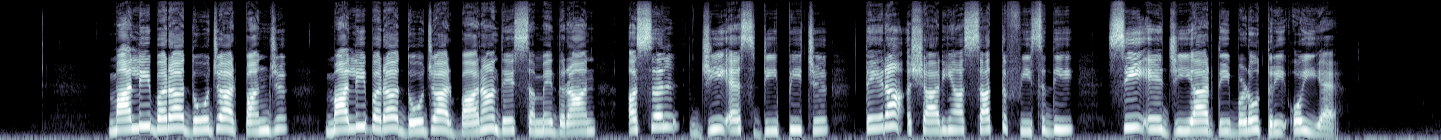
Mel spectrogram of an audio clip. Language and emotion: Dogri, neutral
